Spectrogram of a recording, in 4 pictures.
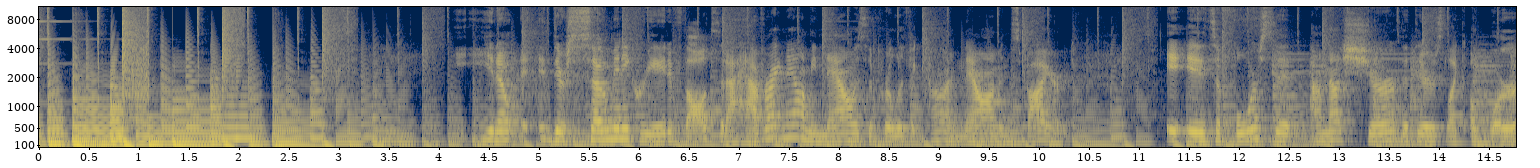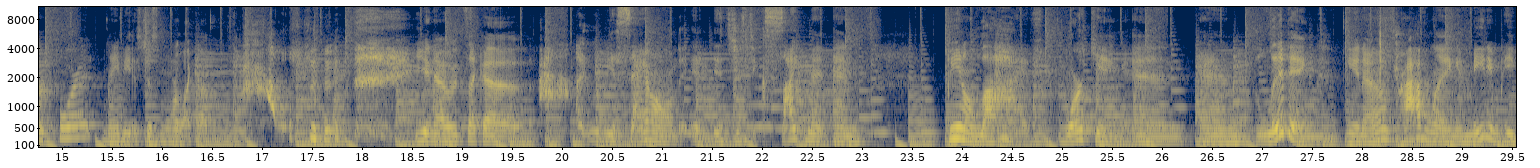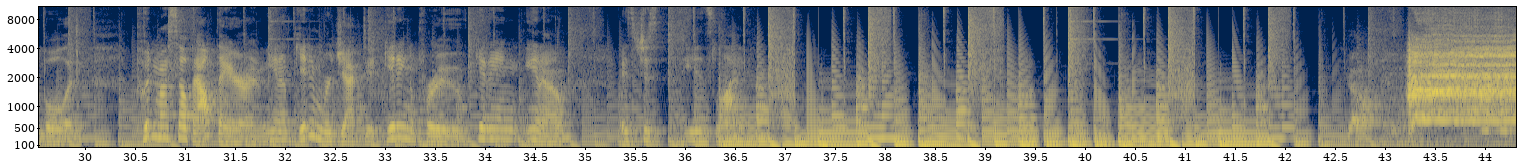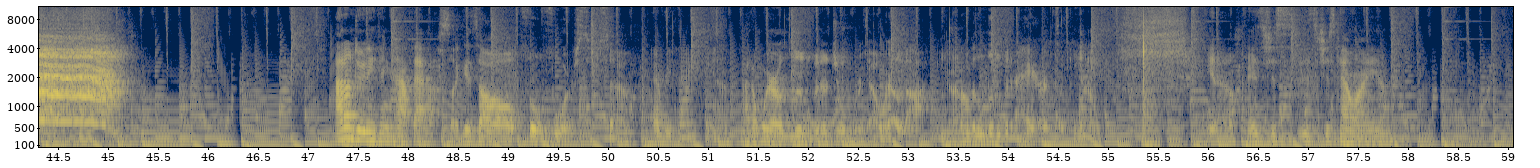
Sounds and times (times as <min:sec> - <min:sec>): Music: 0:00.0 - 0:59.0
Speech: 0:04.2 - 0:10.3, 0:11.3 - 0:16.5, 0:18.5 - 0:23.0, 0:23.8 - 0:30.0, 0:30.6 - 0:34.8, 0:35.4 - 0:36.6, 0:42.6 - 0:43.1, 0:47.3 - 0:55.0, 0:55.9 - 0:57.9.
